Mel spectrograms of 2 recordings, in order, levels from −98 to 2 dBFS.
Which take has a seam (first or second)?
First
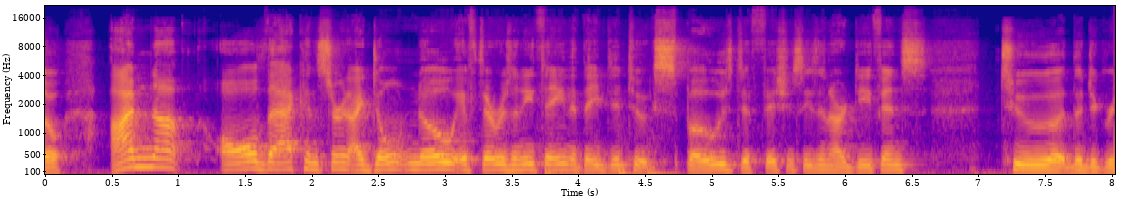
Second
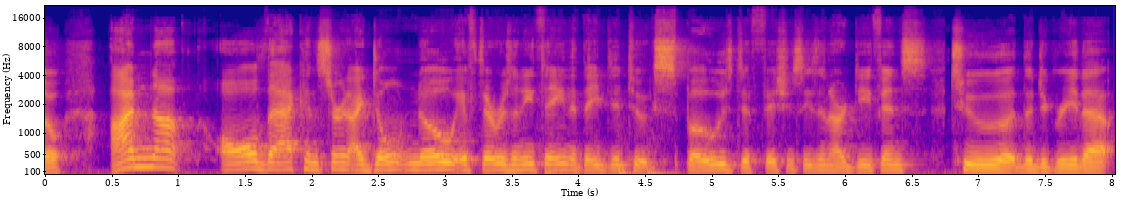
second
